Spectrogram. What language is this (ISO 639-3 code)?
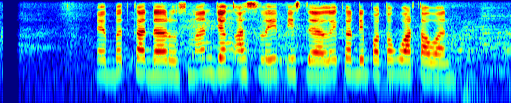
sun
